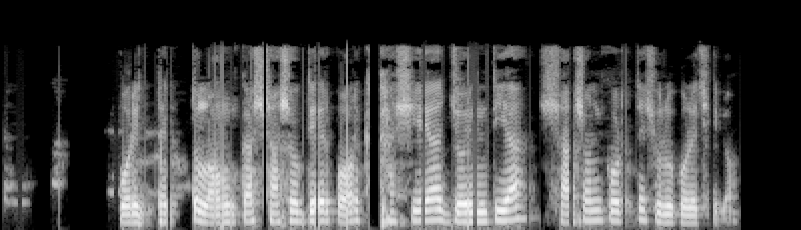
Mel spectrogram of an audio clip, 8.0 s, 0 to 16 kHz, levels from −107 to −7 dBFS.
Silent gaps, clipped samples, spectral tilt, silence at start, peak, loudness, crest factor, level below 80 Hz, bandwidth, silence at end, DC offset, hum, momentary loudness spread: 0.38-0.51 s, 0.69-1.04 s; under 0.1%; -6 dB/octave; 0.05 s; 0 dBFS; -17 LUFS; 16 dB; -48 dBFS; 7.8 kHz; 0.65 s; under 0.1%; none; 8 LU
